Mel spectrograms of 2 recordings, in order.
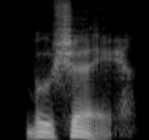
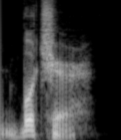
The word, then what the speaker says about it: Boucher: Boucher. Most people, seeing before hearing it, mispronounced it Butcher.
